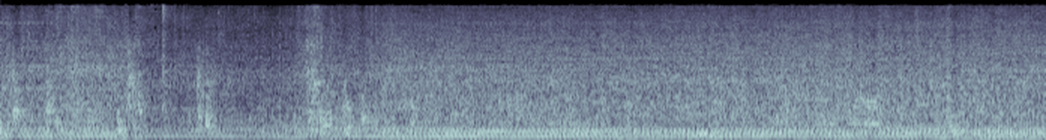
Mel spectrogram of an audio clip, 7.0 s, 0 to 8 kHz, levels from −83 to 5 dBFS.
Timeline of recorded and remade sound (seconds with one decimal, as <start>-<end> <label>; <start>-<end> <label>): 0.0-1.6 recorded; 1.6-2.2 remade; 2.2-4.1 recorded; 4.1-4.8 remade; 4.8-6.2 recorded; 6.2-7.0 remade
